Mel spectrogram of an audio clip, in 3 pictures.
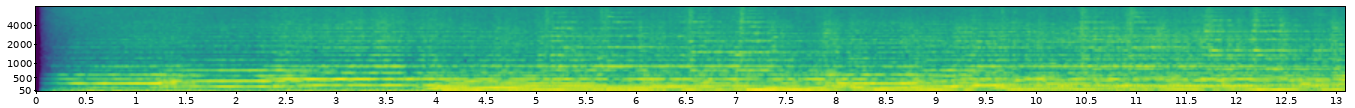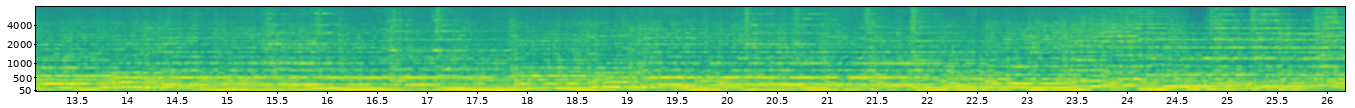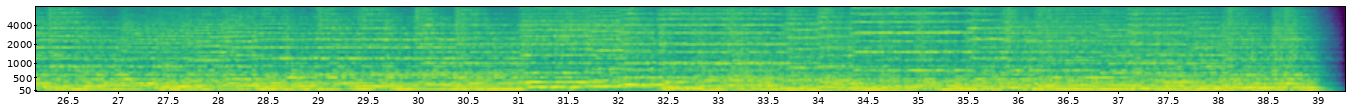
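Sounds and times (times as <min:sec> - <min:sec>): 
music: 0:00.0 - 0:39.2.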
